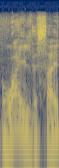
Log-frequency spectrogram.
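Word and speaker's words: Wildside: à la production une société italienne wild side wild side se prononce bien son nom ne vous dit peut-être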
